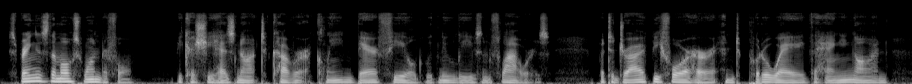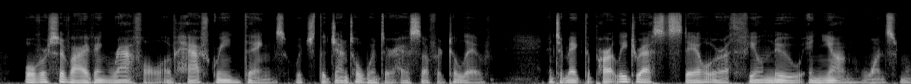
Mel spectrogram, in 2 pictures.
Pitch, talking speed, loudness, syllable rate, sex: 95 Hz, 200 wpm, -21 LUFS, 5.2 syllables/s, male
